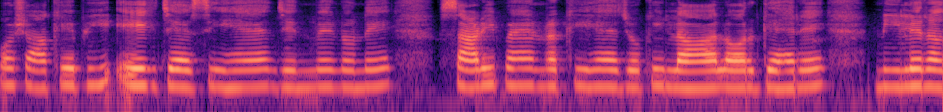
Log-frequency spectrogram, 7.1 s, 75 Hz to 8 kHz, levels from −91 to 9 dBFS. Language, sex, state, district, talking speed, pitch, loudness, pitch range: Hindi, female, Haryana, Rohtak, 150 wpm, 220 Hz, -17 LUFS, 215-230 Hz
